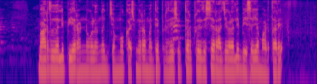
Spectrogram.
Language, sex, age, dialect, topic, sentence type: Kannada, male, 18-24, Mysore Kannada, agriculture, statement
